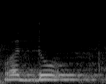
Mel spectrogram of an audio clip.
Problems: low volume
